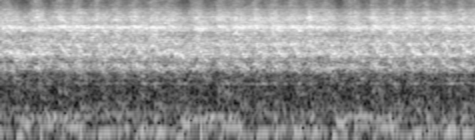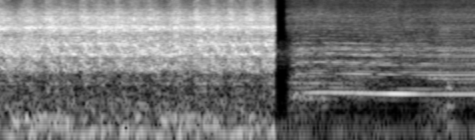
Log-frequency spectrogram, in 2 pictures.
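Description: A Mailmanche machine's engine runs loud and continuous, a heavy mechanical roar with a steady throb, then cuts off abruptly near the end, leaving quieter background noise.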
